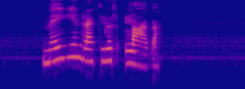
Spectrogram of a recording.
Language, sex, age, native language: Icelandic, female, 30-39, Icelandic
